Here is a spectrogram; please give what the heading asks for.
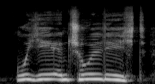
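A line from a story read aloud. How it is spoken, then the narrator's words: Called out. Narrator (German): rief sie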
